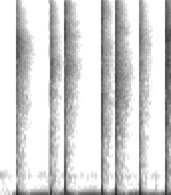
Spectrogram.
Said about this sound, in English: Someone was at the door and knocking in a really weird pattern that almost sounded like clapping. They must have had odd hands.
